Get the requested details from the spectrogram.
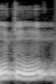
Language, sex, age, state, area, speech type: Sanskrit, male, 30-45, Madhya Pradesh, urban, spontaneous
